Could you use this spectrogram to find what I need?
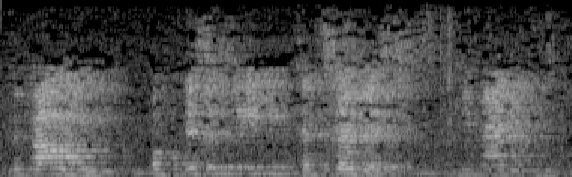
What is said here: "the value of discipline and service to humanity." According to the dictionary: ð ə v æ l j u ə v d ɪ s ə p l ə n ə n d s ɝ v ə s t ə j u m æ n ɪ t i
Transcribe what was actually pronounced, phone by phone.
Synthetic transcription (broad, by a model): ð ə v æ l j u ə v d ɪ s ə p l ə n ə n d s ɝ v ə s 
